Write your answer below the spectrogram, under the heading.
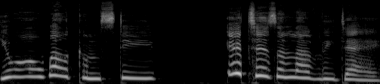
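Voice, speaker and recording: A squeaky, high-pitched put-on character voice. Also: fairly slow pace. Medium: read story. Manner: formal, scripted politeness.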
